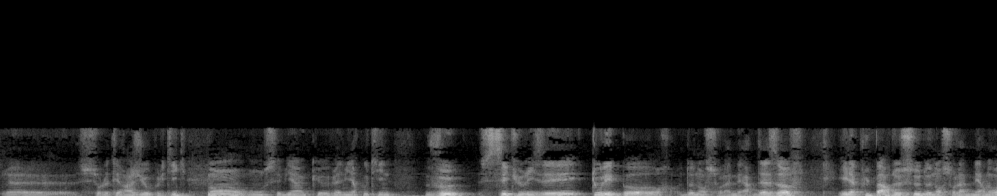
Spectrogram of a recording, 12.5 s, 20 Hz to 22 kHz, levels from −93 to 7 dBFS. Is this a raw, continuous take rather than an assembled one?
no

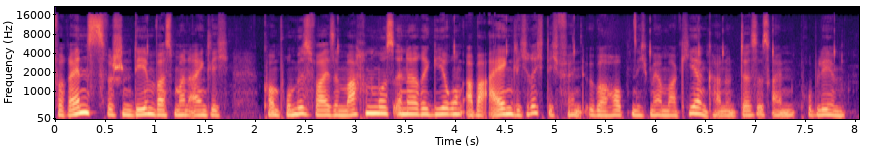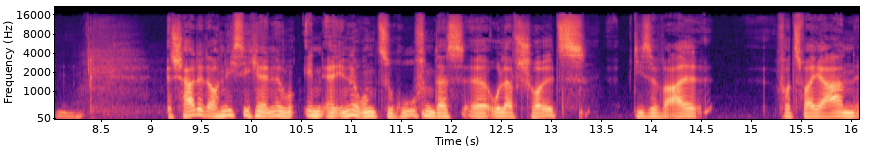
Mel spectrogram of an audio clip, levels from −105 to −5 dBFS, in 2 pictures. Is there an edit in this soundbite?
yes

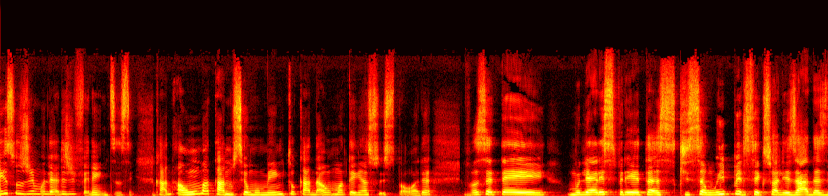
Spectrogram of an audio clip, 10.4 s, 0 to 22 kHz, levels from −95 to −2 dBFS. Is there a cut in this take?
yes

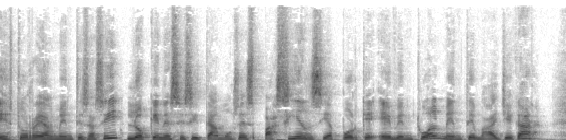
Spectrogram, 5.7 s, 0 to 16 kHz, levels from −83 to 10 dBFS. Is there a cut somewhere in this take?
yes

